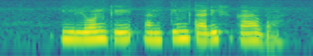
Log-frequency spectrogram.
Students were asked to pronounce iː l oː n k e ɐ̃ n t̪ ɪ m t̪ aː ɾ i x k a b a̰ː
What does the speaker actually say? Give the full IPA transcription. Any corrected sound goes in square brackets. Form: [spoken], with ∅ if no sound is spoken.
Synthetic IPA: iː l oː n k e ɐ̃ n t̪ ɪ m t̪ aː ɾ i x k a b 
